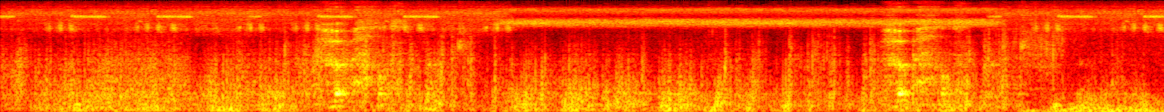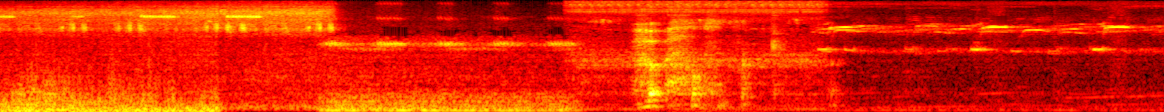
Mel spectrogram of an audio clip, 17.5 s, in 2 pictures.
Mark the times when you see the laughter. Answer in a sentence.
The laughter can be heard from 2.4 to 3.5 s, from 6.6 to 8.2 s and from 13.4 to 15.0 s.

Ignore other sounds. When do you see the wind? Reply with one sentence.
The wind can be heard from 0.0 to 10.4 s.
